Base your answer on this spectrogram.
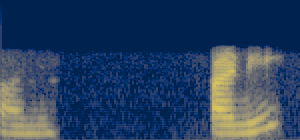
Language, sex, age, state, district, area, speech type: Marathi, female, 18-30, Maharashtra, Mumbai Suburban, urban, conversation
